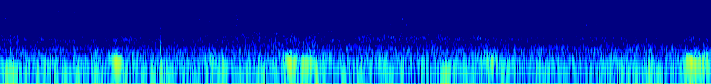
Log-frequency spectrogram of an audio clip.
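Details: Snoring from a cat fast asleep: soft, low breathy rumbles arriving roughly every two seconds against a constant low background hum and faint high-pitched noise.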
